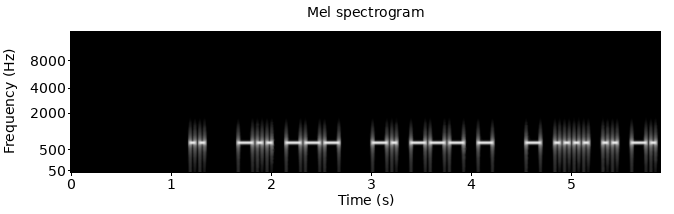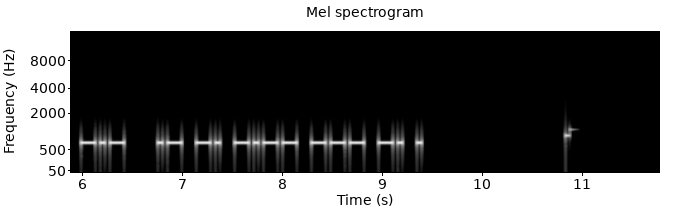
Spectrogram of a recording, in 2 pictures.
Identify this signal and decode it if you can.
Morse code, heard as a keyed tone, about 25 wpm, 700 Hz. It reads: I DO NOT THINK ANYONE
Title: Sets of 5 Words Encore 25wpm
